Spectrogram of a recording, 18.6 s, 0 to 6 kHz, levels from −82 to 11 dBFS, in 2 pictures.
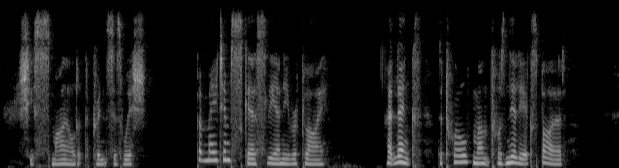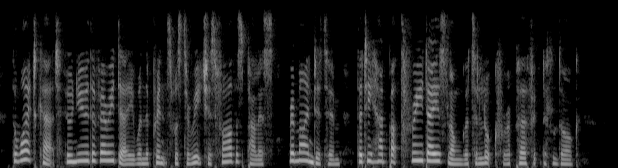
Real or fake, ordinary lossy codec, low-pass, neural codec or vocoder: real; Opus, 64 kbps; 5.4 kHz; none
